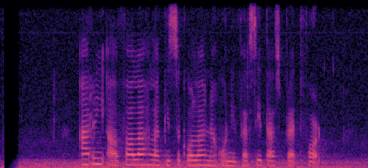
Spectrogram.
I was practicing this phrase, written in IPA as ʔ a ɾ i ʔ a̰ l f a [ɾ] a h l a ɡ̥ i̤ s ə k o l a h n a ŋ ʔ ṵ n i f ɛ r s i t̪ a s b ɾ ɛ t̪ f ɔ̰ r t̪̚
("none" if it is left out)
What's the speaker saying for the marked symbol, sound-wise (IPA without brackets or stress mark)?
l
